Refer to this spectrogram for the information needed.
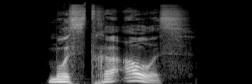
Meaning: inflection of ausmustern: 1. first-person singular present 2. first/third-person singular subjunctive I 3. singular imperative
- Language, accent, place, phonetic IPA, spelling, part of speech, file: German, Germany, Berlin, [ˌmʊstʁə ˈaʊ̯s], mustre aus, verb, De-mustre aus.ogg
